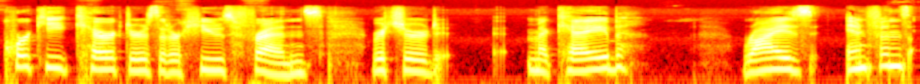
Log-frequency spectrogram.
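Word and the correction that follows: Rhys Ifans: I don't know how you say his name. R-H-Y-S? – Reese Ifans. – Okay, that one.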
